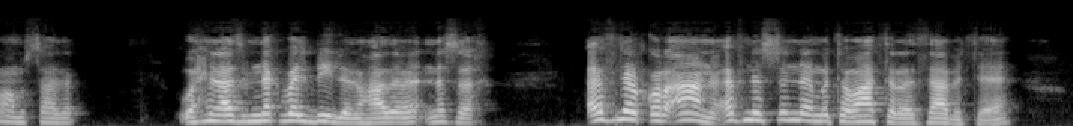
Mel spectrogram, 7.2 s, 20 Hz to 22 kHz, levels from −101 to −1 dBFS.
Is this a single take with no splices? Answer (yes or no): yes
